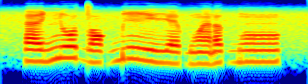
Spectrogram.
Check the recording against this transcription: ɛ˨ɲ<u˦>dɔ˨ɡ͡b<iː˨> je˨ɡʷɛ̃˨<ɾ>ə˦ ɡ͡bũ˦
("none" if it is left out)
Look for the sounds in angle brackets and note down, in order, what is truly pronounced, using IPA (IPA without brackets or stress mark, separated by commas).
o˦, iː˦˨, ɾ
